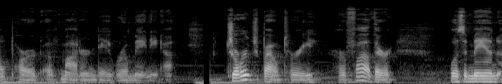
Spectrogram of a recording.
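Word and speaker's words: Báthory: You've probably heard it pronounced as Bathory. That's what most people say. But the proper period pronunciation is Bathory.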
